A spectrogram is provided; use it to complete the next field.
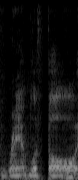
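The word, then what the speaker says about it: Ramlethal: my uh main is ram lothal it is spelled ram lethal but i'm having a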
